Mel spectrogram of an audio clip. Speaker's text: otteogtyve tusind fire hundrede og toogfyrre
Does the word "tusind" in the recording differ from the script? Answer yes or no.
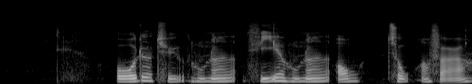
yes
